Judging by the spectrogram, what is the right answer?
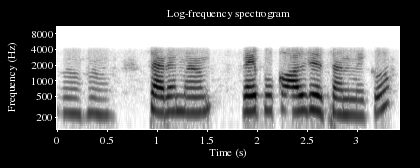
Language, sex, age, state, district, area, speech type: Telugu, female, 45-60, Telangana, Ranga Reddy, urban, conversation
